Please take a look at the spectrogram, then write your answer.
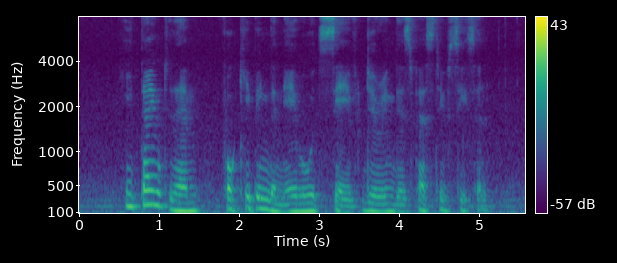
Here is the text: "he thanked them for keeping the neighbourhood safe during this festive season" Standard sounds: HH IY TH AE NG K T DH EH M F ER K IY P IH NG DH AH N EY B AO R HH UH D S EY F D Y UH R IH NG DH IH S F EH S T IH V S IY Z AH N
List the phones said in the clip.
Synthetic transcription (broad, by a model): HH IY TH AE NG K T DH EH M F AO K IY P IH NG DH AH N EY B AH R HH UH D S EY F D Y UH R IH NG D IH S F EH S T IH V S IY Z AH N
